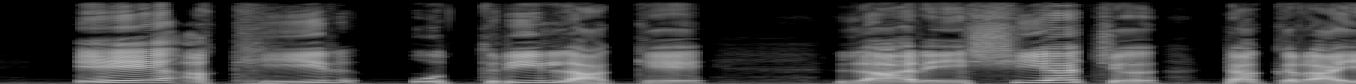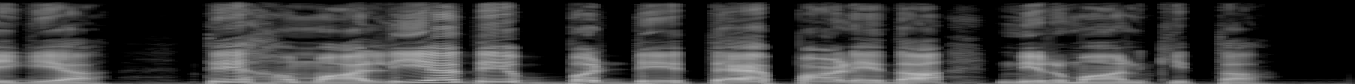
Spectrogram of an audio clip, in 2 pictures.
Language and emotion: Dogri, neutral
